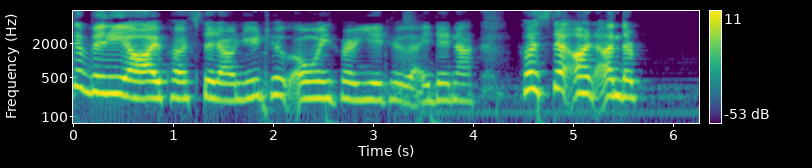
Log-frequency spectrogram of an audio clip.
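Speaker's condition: Cerebral palsy; chronic illness and disability

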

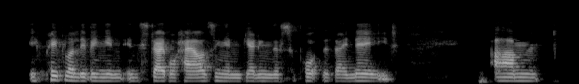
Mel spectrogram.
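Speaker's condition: Cleft palate; dental services

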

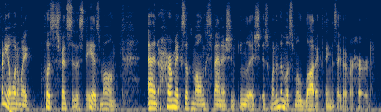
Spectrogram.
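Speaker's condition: No condition

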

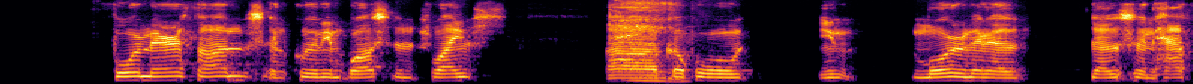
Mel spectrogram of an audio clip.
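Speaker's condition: Cleft lip and palate; rare genetic birth disorder

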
